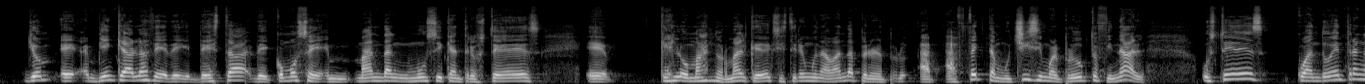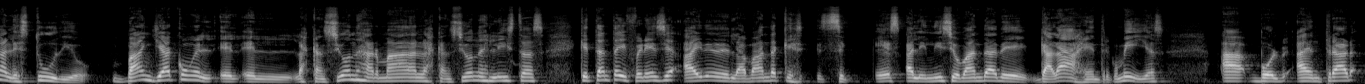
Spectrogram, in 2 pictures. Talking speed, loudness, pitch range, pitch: 165 wpm, -22 LUFS, 140-180 Hz, 155 Hz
